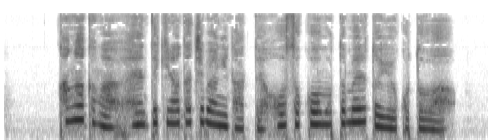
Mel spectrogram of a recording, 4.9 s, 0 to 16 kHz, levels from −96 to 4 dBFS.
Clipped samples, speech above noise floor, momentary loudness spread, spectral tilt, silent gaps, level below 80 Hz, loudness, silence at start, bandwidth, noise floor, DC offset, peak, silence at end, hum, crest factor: under 0.1%; 48 dB; 8 LU; -4.5 dB/octave; none; -56 dBFS; -23 LUFS; 0.6 s; 11.5 kHz; -71 dBFS; under 0.1%; -8 dBFS; 0.35 s; none; 16 dB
